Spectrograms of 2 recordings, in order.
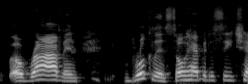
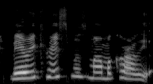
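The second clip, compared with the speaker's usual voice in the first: put-on high, sweet little-girl voice; cute little girl; 7 semitones higher than usual. Little girl greeting Carly at the door, cute. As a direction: pipe it up like a small child. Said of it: "this is the cutest little girl".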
